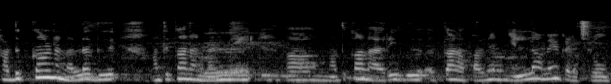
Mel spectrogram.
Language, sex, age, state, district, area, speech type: Tamil, female, 18-30, Tamil Nadu, Tiruvarur, rural, spontaneous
